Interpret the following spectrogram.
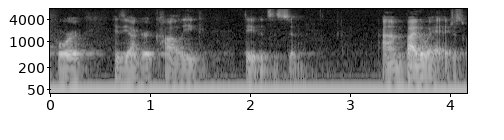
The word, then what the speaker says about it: Sassoon: understand, there is no, in standard Arabic or Baghdadi Arabic, there is no O vowel. Perhaps Professor Frankel, you will correct me. There's generally no O. It's pronounced as U. So Sheikh Sasson, we would say Sheikh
